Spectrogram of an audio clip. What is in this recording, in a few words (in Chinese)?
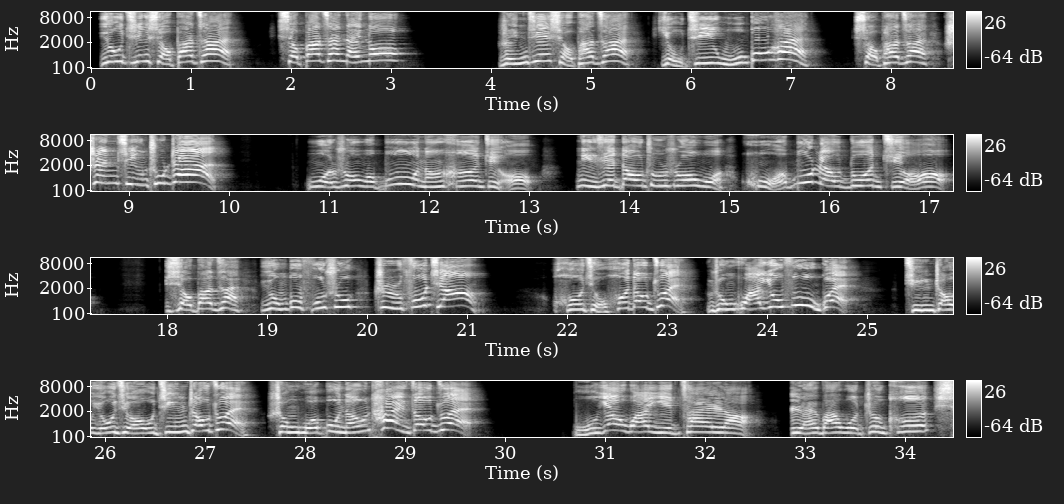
男童呆萌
